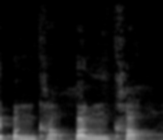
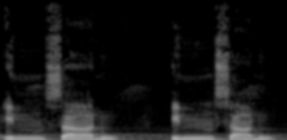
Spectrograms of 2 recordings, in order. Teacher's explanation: ناک میں آواز کو لے جا کر کے تھوڑا گنگناتے ہیں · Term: اخفا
